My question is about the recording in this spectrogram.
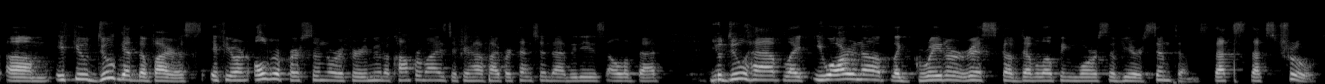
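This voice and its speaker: An earnest biologist from Bangladesh explains things during an interview. The voice is mellow and warm in tone. The recording is dull and lo-fi. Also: mid-range voice. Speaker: biologist guest.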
